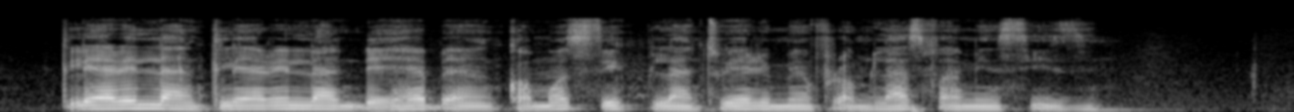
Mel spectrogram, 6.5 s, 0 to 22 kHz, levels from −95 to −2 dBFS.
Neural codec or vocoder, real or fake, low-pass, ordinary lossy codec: none; real; 10.8 kHz; none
